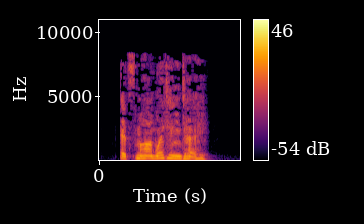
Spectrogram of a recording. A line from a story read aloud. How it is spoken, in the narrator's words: cried Biddy in a burst of happiness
